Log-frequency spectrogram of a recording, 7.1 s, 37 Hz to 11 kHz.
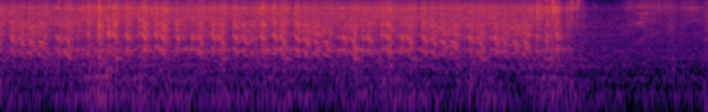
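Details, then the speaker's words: Bus with a 6.0 diesel: the starter churns evenly at three to four beats a second, never fires, then stops. Plenty of battery, fuel coming through, unburned diesel smoke from the exhaust: crank, no start. "it's turning over. Oh. Got plenty of juice. Okay. There's fuel coming out."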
